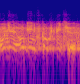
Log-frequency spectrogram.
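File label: on fire, mood med, Polish speech; War Thunder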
